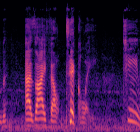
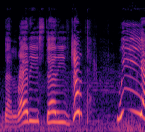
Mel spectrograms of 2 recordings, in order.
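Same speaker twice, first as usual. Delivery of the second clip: 1 building to a squeal; 7 semitones higher than usual. Acted. Acorn jumping from tree.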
